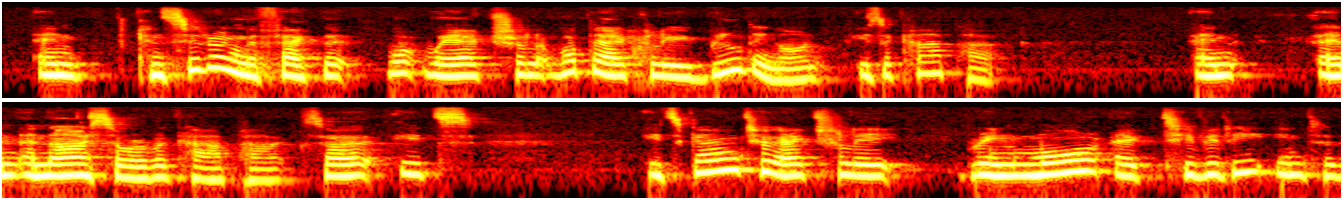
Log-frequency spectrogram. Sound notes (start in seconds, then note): none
